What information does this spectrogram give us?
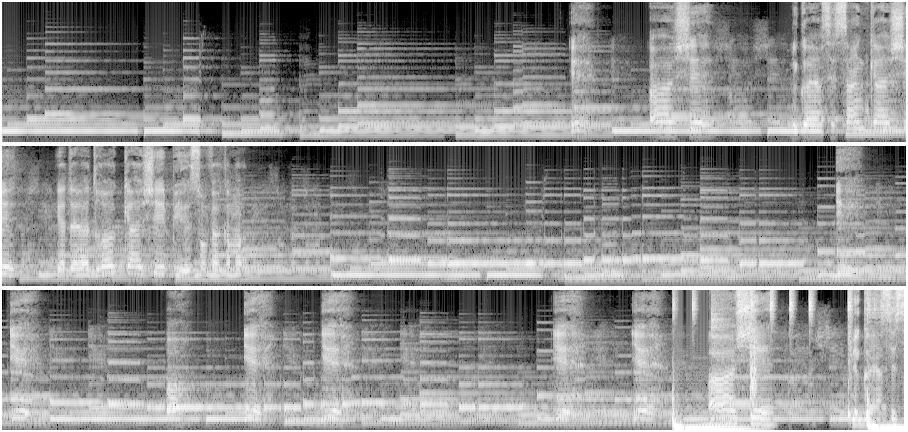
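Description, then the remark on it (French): A rap track from an EP by a Belgian rapper plays continuously, with a rhythmic rapped vocal delivered over a steady beat and sustained melodic synth tones, ending in a louder burst near the close. “On se passe tout de suite un extrait et c'est disponible à streamer et voilà.”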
